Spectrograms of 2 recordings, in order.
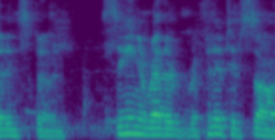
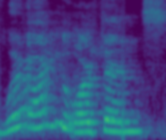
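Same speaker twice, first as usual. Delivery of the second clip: high, slow, scratchy, drawn-out call; 10 semitones higher than usual. Reading a story aloud, Count Olaf calls out for the orphans, Count Olaf's scratchy voice. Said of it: "Count Olaf called out in his scratchy voice".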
